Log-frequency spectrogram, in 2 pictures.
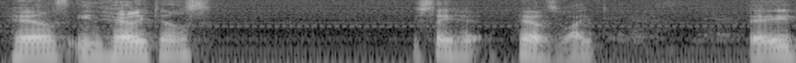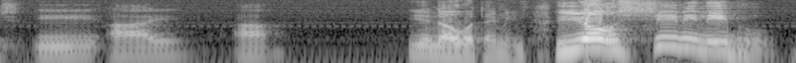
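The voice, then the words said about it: Foreign-accented English. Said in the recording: “forgive my accent”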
